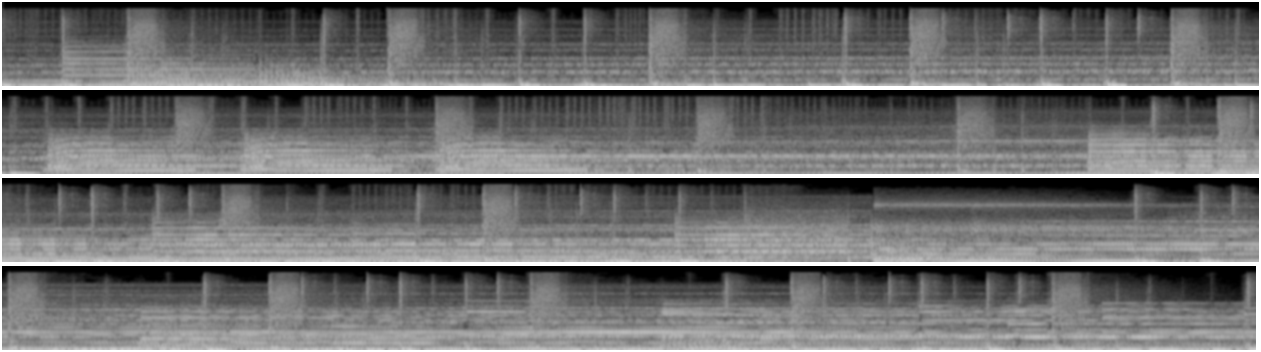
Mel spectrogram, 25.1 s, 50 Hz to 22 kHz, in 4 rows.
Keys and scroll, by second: 8.5 ctrl+d, 10.3 ctrl+d, 23.4 space.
